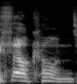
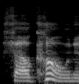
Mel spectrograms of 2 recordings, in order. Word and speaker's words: Falcone: sorry we have three Falcons ladies and Gentlemen let's get out the flow chart okay and that one's John dumb but he is pronounced Falcone and not falcon anyway so uh no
